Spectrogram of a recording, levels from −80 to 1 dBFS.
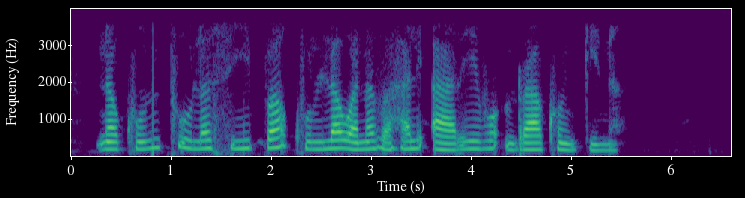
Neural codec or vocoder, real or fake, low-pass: none; real; 3.6 kHz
